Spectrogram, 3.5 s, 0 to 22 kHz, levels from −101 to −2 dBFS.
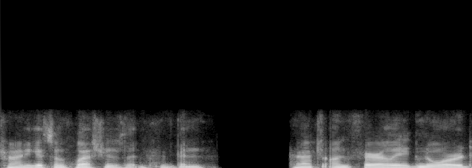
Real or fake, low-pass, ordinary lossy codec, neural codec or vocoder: fake; 7.2 kHz; Opus, 16 kbps; codec, 44.1 kHz, 3.4 kbps, Pupu-Codec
